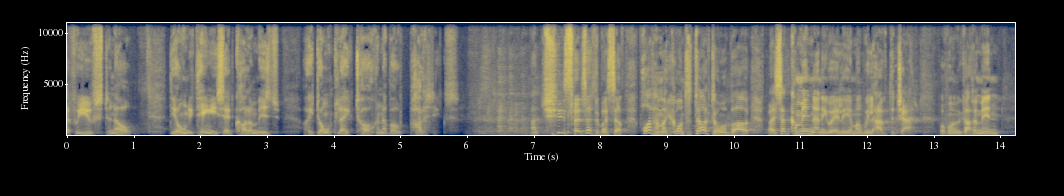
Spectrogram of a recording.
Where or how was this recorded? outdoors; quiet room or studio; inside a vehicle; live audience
live audience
